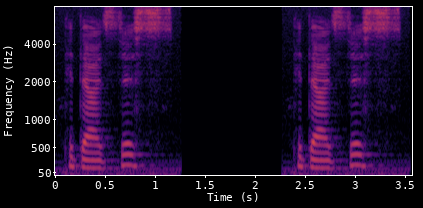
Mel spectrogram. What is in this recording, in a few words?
moose hide, Kaska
